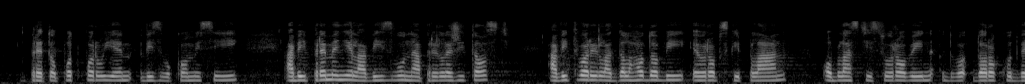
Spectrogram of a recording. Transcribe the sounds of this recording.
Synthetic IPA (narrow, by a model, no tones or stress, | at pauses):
pɾɛt̪ɔpɔt̪pɔɾujɛmʋiːzʋukɔmisiː | ʔabipɾɛmɛɲilaʋiːzʋunapɾiːlɛʒit̪ɔsc | ʔaʋit̪ʋɔɾilad̪l̩ɦɔd̪ɔbiːʔɛʊɾɔːpskiplaːn | ɔblascisuɾɔʋiːnd̪ɔɾɔkud̪ʋɛ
